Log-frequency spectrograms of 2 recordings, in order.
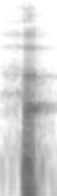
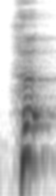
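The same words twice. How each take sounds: First: A light grunt with much less force. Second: A heavy, harsh grunt with strong force. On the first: The speaker calls it right. "trying to lighten that mechanism as you're going through" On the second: The speaker calls it wrong. "That's obviously quite heavy and quite harsh"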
